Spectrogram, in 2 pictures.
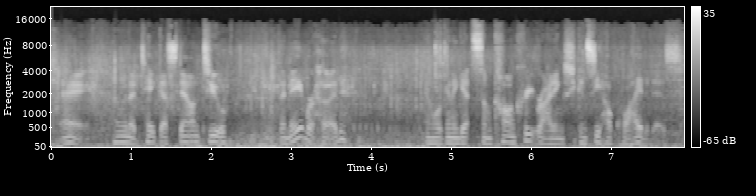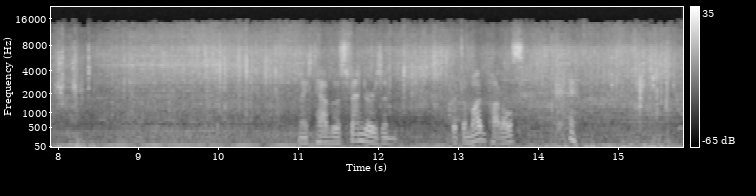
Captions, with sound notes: Okay, I'm gonna take us down to the neighborhood and we're gonna get some concrete riding so you can see how quiet it is. (wheels rumbling) Nice to have those fenders with the mud puddles. (laughs)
